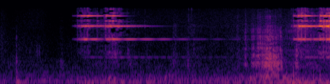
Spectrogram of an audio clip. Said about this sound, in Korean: 음, 자전거 벨소리네요. 그죠? 네. 자전거 벨소리. 이게 계속 나올 거예요.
